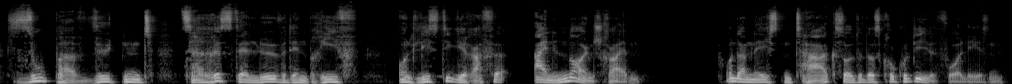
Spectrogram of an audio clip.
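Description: A male storyteller reading a children's story aloud at a very slow, deliberate pace. His voice is gravelly and husky, and his pitch moves in a lively, expressive way. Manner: slow, expressive, with dramatic whispers.

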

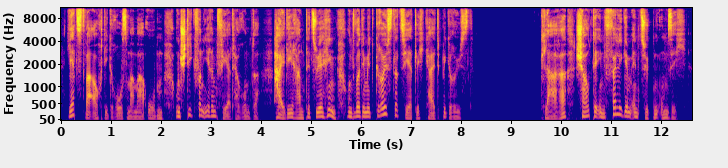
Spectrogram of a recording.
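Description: A man reading a children's story aloud as narrator, with expressive, lively storytelling. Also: low voice, unhurried, breathy edge, no room sound, studio quality.

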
